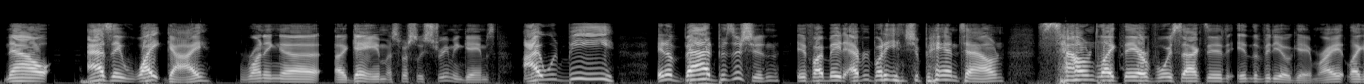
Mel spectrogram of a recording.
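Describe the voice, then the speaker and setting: Excitable man, crisp dry voice. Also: a little high, moderate pace, no room sound, lo-fi sound. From Italy. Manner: excitable, swears casually, many restarts. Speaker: podcast host. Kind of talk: casual chat about tabletop games.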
